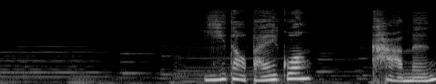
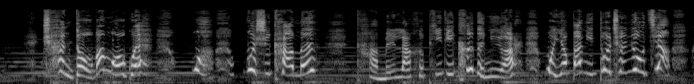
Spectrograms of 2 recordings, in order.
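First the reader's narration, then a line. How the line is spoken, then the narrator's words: Loud shout. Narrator (Chinese): 卡门高喊道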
